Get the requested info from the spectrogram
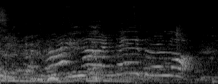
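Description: Indistinct talking: voices speaking among a seated group, with no clear words.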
